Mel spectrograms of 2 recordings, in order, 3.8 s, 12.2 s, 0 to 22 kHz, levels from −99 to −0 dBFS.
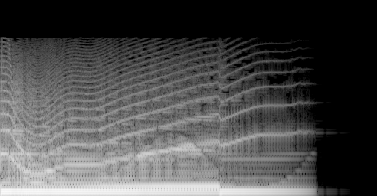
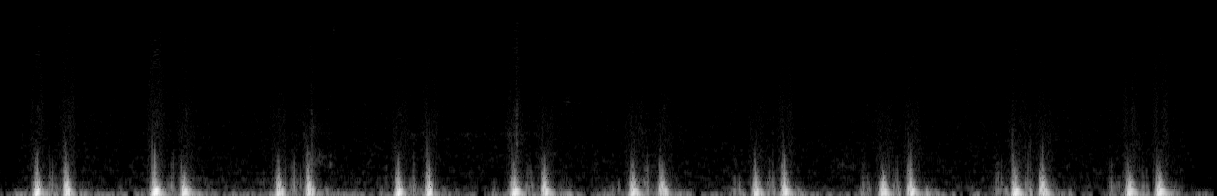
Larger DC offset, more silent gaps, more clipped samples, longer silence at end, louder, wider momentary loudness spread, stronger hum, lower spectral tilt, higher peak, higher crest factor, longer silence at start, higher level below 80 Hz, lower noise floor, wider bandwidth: neither; neither; neither; first, 0.7 s vs 0.5 s; first, -12 LUFS vs -28 LUFS; about the same, 12 LU vs 12 LU; neither; second, -8.5 dB/octave vs -13.5 dB/octave; about the same, -2 dBFS vs -2 dBFS; second, 8 dB vs 22 dB; second, 0 s vs 0.3 s; first, -12 dBFS vs -26 dBFS; second, -39 dBFS vs -66 dBFS; first, 5.6 kHz vs 0.6 kHz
